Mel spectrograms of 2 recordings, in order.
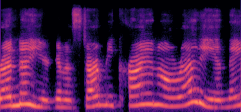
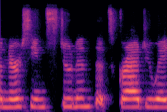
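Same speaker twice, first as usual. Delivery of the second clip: ordinary delivery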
